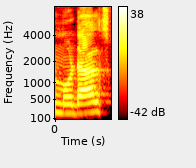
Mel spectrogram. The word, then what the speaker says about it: modals: जैसे कि हम मोडाल्स को आप लोगों ने सुना होगा, कुछ पर्सन्स बोलते हैं मोडाल्स, कुछ बोलते हैं मोडाल्स और कुछ बोलते हैं मॉडल्स, राइट? सो ये 3 प्रोनाउंसिएशंस हैं जो कि तीनों ही राइट हैं.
